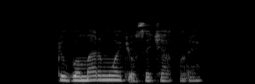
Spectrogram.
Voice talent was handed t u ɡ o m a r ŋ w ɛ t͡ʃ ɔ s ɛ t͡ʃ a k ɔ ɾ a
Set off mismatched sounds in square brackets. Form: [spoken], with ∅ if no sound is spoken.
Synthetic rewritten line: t u ɡ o m a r ŋ w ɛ t͡ʃ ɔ s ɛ t͡ʃ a k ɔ ɾ [ɛ]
